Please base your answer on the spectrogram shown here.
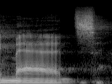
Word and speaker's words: Mads: the same person um you can pronounce it however you like there are Swedish Danish and English and other pronunciations of it when I'm in when I'm in English I usually say mads um so fre free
